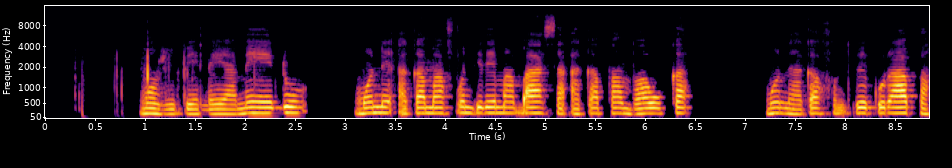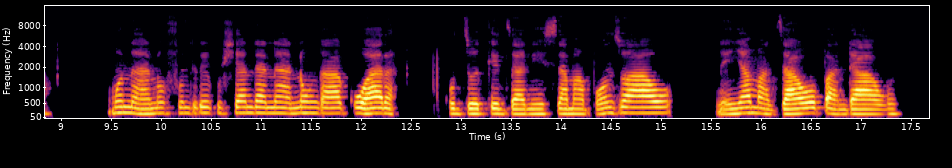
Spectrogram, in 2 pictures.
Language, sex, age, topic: Ndau, female, 25-35, health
